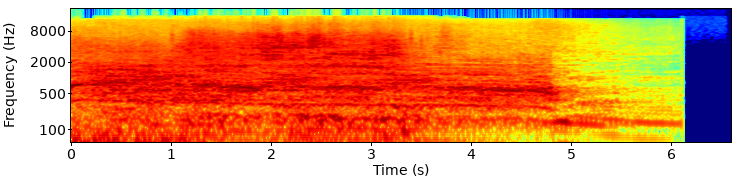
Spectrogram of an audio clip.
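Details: A hippopotamus from Congo bellows in one long, loud, harsh roar lasting nearly five seconds, broad and hissing with a steady mid-pitched tone running through it. It then drops into a low rumbling tail before cutting off.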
